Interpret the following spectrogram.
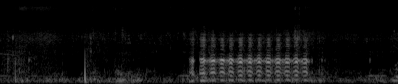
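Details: Korean black goat at a Gimhae farm, Korea, on a sunny Sunday morning, 24 March 2019, during a spring cold snap. A single loud, strongly trembling bleat lasts about a second, preceded by a sharp knock.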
